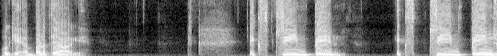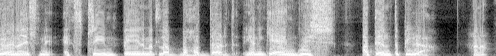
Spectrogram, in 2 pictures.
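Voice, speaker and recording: A man with an Indian English accent teaches exam vocabulary in a fairly high voice. He glosses each word in Hindi, repeats it, and checks in with "theek hai" as he goes. The sound is close and dry, with no room echo. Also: a little fast, a bit bright. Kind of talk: vocabulary lesson for exam prep.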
